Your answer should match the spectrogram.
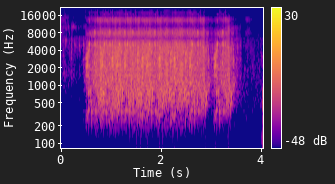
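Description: Water flows in the Minecraft video game with a soft, steady trickling rush that starts abruptly, holds for about three seconds, dips briefly, and then fades.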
